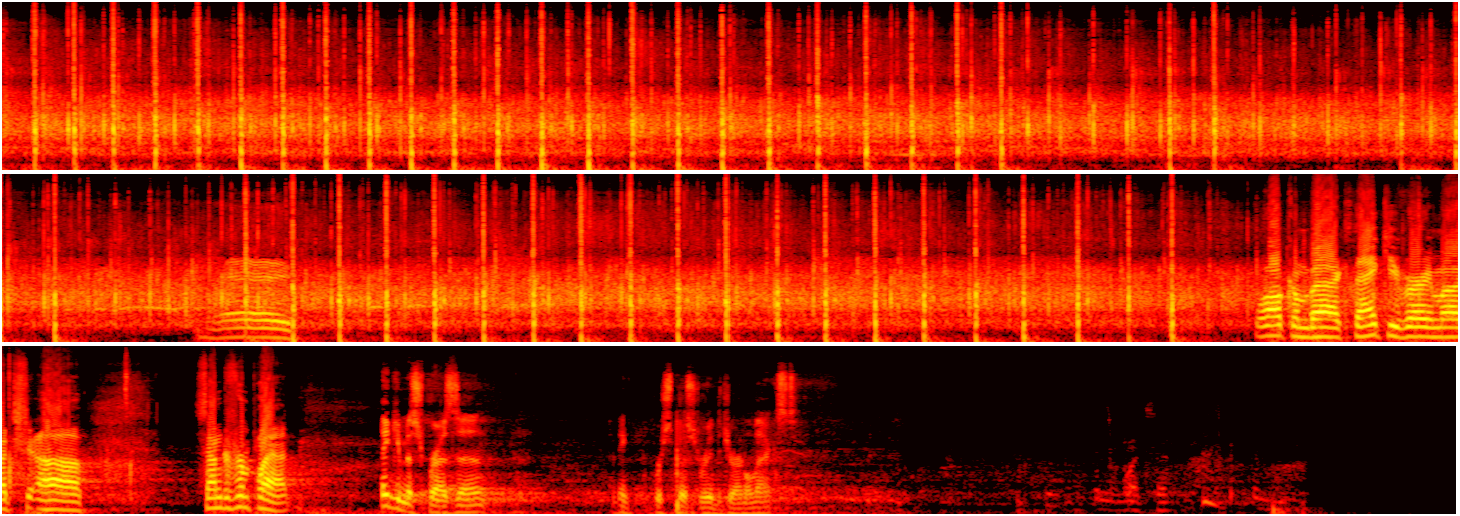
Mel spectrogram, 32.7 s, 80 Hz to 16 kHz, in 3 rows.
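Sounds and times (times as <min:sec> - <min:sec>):
many hands clapping in a state Senate chamber: 0:00.0 - 0:22.6
speech: 0:20.4 - 0:22.8, 0:23.4 - 0:25.6, 0:26.5 - 0:27.9.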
